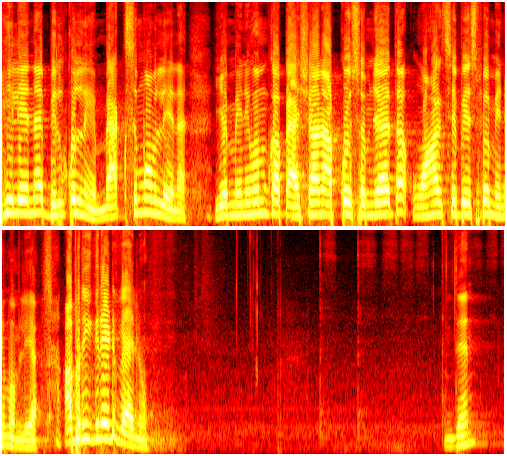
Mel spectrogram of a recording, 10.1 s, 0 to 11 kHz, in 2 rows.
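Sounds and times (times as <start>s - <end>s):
pen scratching on whiteboard screen: 8.2s - 10.0s.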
